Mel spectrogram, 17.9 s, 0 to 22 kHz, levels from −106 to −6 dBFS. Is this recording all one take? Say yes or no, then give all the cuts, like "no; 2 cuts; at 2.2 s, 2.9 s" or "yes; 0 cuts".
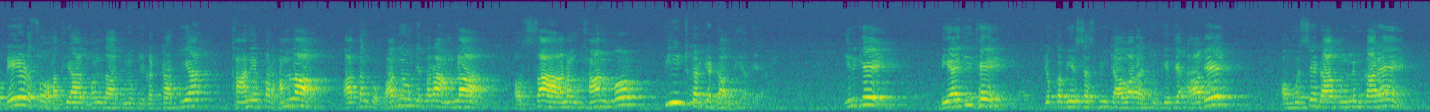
yes; 0 cuts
